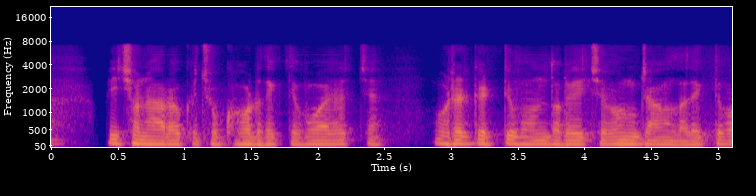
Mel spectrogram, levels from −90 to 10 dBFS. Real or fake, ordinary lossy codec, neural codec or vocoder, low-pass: fake; none; codec, 16 kHz, about 1 kbps, DyCAST, with the encoder's durations; 7.2 kHz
